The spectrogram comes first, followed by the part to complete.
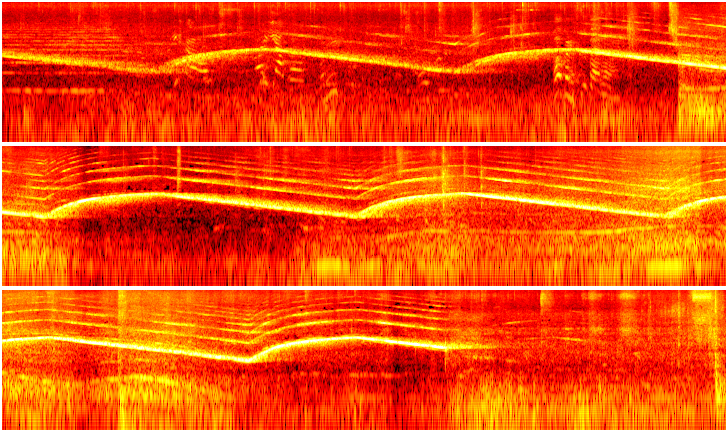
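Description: Fire engine siren in a slow wail, each cycle a quick rise and a long fall, about every four and a half seconds. It grows louder as the truck approaches, then cuts off near the end.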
